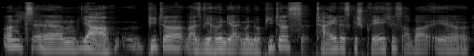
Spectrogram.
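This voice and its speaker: A man with a slightly rough, husky voice talks as a podcast co-host. He sits at a medium pitch and retells an audio drama story in casual chat, slipping into quoted lines along the way. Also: measured pace.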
